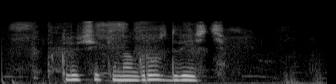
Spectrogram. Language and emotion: Russian, neutral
